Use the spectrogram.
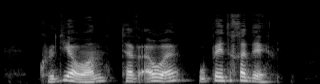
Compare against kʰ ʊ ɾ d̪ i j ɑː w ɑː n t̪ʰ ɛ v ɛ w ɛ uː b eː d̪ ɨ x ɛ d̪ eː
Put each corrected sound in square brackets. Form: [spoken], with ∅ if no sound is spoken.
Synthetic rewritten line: kʰ ʊ ɾ d̪ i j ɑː w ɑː n t̪ʰ ɛ v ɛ w ɛ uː [p] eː d̪ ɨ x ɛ d̪ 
